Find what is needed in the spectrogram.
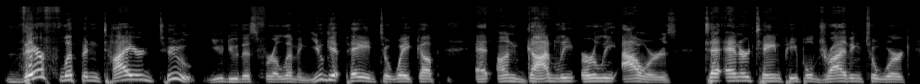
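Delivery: ordinary talk, nothing marked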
